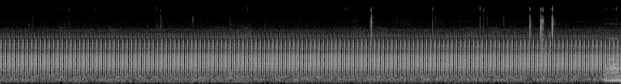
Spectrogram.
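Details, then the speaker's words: Wrist blood pressure cuff, battery-powered automatic monitor, inflating and squeezing the wrist with a steady buzzing motor hum; reading afterwards 158/111 in a man who had just been moving about with arm unsupported, taking blood pressure medicine. "there's batteries in it it's somehow makes it fill up with air and squeeze my wrist I know it sounds rude at first then it sounds like a cat cing"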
